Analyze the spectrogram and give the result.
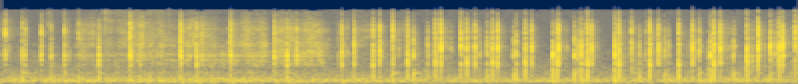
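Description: A full white plastic liquid soap pump bottle, turned to show its bottom, is tapped on the bottom and side with paper-clip nails. Dozens of quick, bright, dry clicks with almost no ring rattle out, with a denser scratchy stretch in the first half.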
